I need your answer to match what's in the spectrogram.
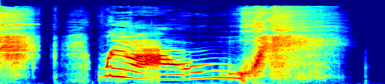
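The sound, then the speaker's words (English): Several cats gathered around a pond hiss loudly in short breathy bursts, then a long wavering yowl slides up and down, ending in another harsh, sputtering hiss. “They hissed at her fiercely and reached out their paws to swipe her.”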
